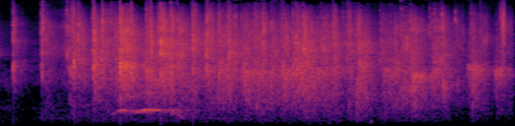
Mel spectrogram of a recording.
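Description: A church audience breaks into applause for itself, dense overlapping clapping that swells quickly and holds steady for several seconds, with a brief voice or cheer rising above it early on.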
